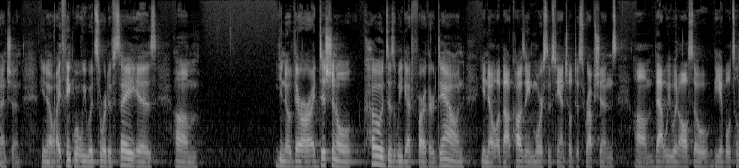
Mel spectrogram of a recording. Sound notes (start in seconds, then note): none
